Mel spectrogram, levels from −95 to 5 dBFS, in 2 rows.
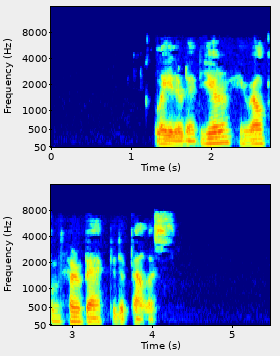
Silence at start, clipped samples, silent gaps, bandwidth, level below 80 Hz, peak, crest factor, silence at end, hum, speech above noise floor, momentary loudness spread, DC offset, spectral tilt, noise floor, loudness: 1.3 s; under 0.1%; none; 8 kHz; -60 dBFS; -4 dBFS; 20 dB; 1.2 s; none; 65 dB; 8 LU; under 0.1%; -5 dB/octave; -85 dBFS; -20 LUFS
